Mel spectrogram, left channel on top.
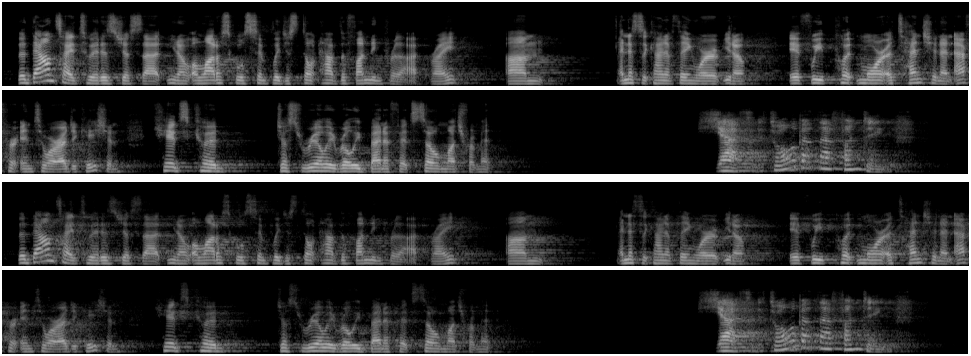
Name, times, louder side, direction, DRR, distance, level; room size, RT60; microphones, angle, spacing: voice 1, 0.2-4.6 5.0-5.4 6.1-7.4 7.9-10.8 11.2-11.9 12.4-14.6, left 4 dB, 50° left, 13 dB, 1.1 m, -28 dB
voice 2, 16.6-18.8, equal, 5° right, 3 dB, 2.6 m, -30 dB
28.5 x 22.0 x 9.4 m, 1.4 s
head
